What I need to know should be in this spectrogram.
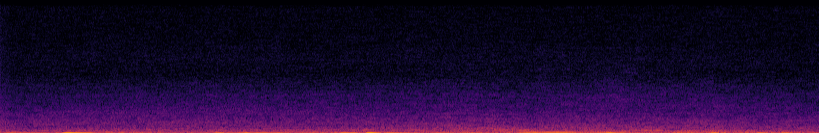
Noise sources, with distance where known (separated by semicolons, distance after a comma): background noise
